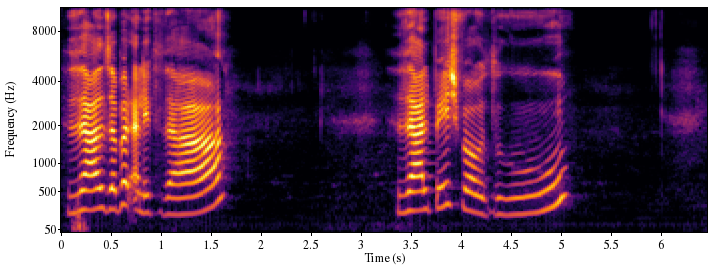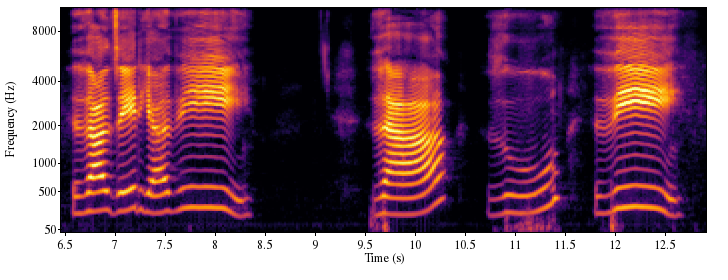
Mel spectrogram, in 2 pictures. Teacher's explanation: زال زبر الف زا، نرمی سے پڑھنا ہے، ٹھیک ہے؟ یہ زال ہے، زال کو نرمی سے پڑھتے ہیں، اس میں سیٹی کی آواز ہرگز نہیں آنی چاہیے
